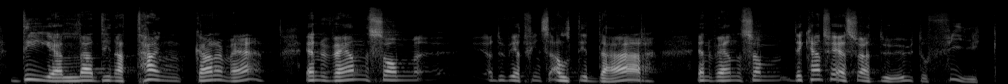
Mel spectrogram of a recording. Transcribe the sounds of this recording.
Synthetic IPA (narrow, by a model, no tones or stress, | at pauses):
d̪eːlad̪iːnat̪ʰaŋkaɾmɛɛnvɛnːsɔm | jɑd̪ɵveːt̪fɪnsa̰lt̪iːd̪ːæːɾɛnvɛnːsɔmd̪ɛkʰanʂəæʂɔat̪̚d̪ɵæɾɾʉːt̪ɔfiːk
